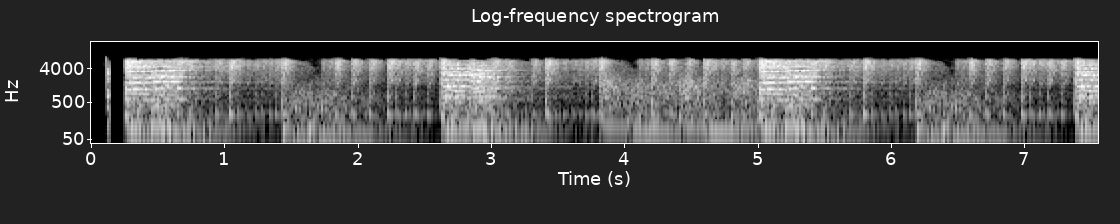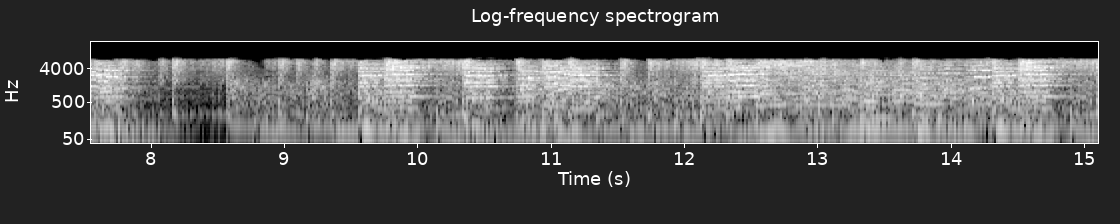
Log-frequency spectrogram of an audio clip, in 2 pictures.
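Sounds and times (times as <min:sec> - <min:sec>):
music: 0:00.2 - 0:15.1.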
